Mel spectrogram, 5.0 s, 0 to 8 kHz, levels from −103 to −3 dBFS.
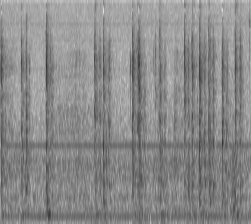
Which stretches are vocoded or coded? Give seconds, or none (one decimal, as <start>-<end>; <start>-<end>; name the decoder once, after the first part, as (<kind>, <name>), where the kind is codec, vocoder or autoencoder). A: none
